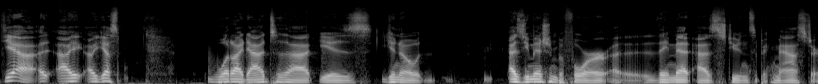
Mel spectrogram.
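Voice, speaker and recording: A man with an unremarkable speaking voice, heard on a very clean recording over a silent background, delivers his words fairly slowly and with ordinary pitch variation. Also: fairly low pitch for a man. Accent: Canadian. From Edmonton, Alberta, Canada. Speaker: radio and podcast producer. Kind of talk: casual chat.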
